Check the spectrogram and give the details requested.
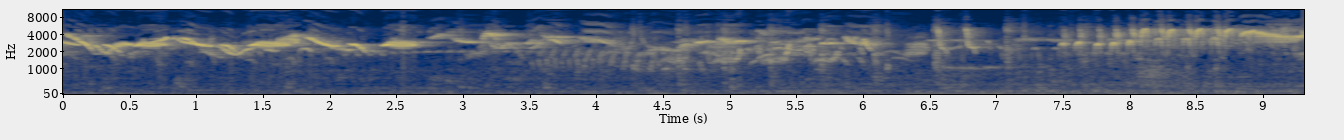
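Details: Chinese hwamei song: fluent, looping whistled phrases that slide up and down, turning into quicker choppy notes midway, then a bright run of rapid repeated high notes near the end.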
